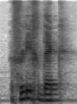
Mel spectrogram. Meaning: flight deck, e.g. of an aircraft carrier
- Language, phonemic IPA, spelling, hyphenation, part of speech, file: Dutch, /ˈvliɣ.dɛk/, vliegdek, vlieg‧dek, noun, Nl-vliegdek.ogg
